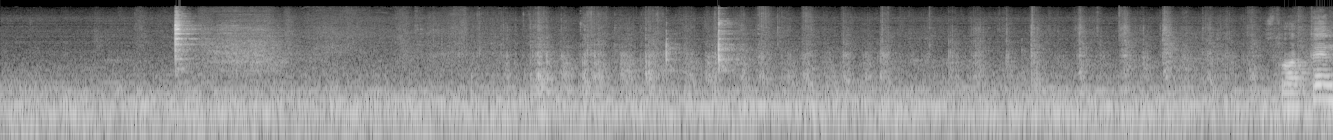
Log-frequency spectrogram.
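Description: A knife sawing through a fried calzone and knocking against the plate beneath: a sharp clink about a second in, then lighter clicks around four and five seconds, over a steady low hum.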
